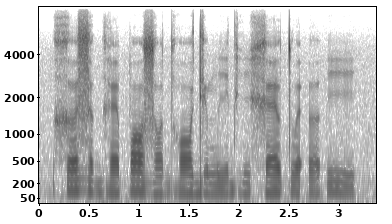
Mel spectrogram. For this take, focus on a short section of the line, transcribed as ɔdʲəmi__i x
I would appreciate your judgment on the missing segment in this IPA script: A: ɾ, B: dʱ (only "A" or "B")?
B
